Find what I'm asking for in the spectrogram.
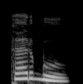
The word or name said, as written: ತರುಬು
